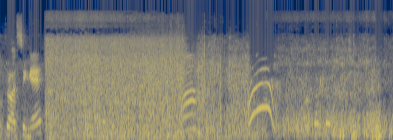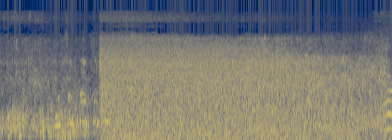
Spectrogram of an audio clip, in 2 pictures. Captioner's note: water gushing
